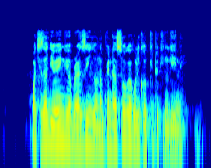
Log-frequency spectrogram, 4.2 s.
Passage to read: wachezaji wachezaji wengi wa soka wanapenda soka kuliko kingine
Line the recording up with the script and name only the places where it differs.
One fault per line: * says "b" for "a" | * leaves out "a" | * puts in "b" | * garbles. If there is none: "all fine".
* leaves out "wachezaji"
* says "brazil" for "soka"
* puts in "kitu"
